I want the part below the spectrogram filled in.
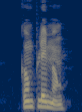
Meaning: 1. complement, thing added that makes a whole 2. complement
- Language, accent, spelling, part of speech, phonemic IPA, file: French, France, complément, noun, /kɔ̃.ple.mɑ̃/, LL-Q150 (fra)-complément.wav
